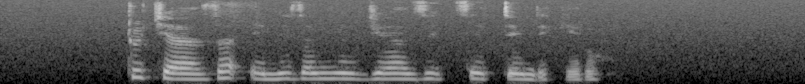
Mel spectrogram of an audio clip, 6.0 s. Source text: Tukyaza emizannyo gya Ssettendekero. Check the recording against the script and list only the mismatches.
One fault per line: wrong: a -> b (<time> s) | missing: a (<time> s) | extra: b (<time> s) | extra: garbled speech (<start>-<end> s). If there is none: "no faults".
extra: zi (3.1 s)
